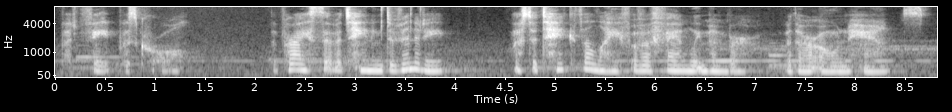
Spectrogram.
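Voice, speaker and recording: Loud music sits behind a bereaved demigoddess of death, a soft, low-leaning female game character who speaks slowly and solemnly. Her breathy voice carries a quiet sorrow, like someone telling an old story. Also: level tone. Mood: solemn, reflective. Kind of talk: English video game voice acting, slow storytelling.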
